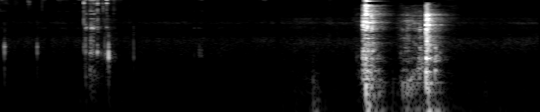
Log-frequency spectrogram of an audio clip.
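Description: Metal parts clinking and knocking as they are handled: a light click about a second in, then two louder metallic clanks about half a second apart past the middle.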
